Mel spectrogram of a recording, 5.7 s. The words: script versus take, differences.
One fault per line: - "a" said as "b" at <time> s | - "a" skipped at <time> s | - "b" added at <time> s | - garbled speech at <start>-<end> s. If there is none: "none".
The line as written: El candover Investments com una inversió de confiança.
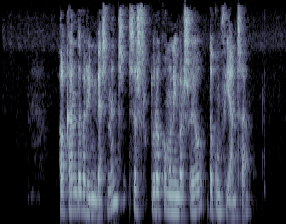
- "s'estructura" added at 2.6 s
